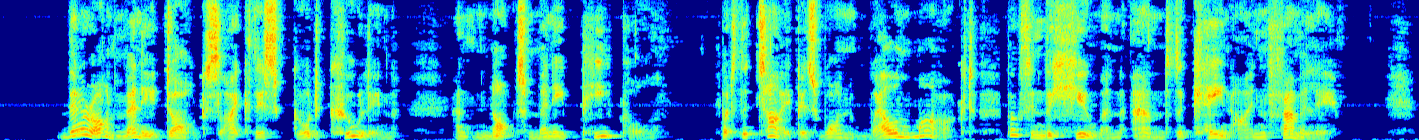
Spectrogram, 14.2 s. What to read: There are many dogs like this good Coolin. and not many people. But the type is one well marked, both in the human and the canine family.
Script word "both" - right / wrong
right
